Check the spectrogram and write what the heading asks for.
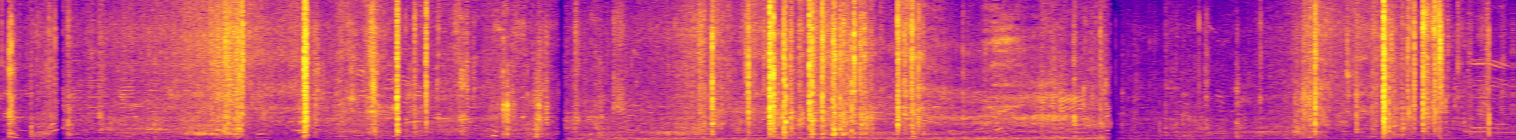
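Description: Skateboard wheels rolling on concrete with a steady rumble, strongest through the middle, broken by sharp clacks of the board and trucks hitting the concrete.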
